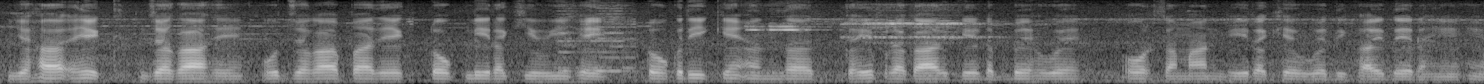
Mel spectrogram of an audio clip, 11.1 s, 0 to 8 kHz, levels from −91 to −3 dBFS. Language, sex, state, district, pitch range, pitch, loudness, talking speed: Hindi, male, Maharashtra, Pune, 100-105 Hz, 105 Hz, -30 LUFS, 155 wpm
